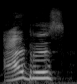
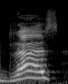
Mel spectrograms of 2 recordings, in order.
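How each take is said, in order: First: The stress is on the first syllable. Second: The stress is on the second syllable. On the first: It names the place where someone lives. "if the stress is on uh, first syllable" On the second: It means speaking to someone. "the stress is on the second syllable"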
